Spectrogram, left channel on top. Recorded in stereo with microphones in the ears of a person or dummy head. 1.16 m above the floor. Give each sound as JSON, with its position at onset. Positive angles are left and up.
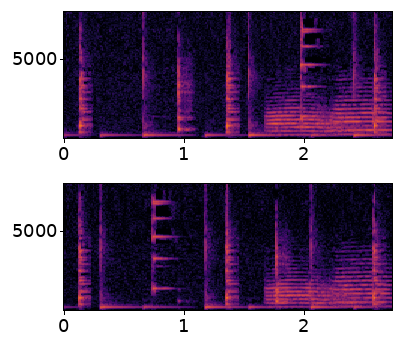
{"t": 1.7, "sound": "a trumpet", "side_deg": -5, "distance_m": 3.5}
